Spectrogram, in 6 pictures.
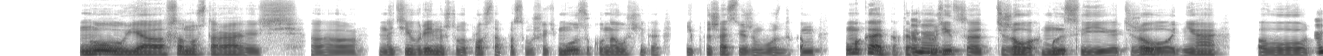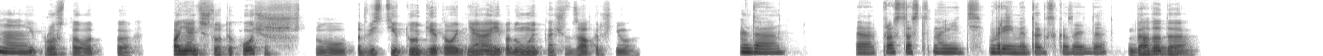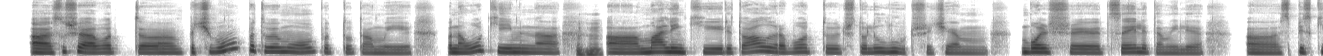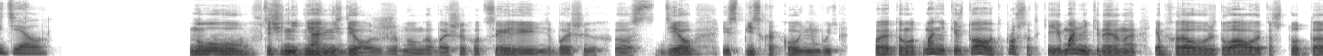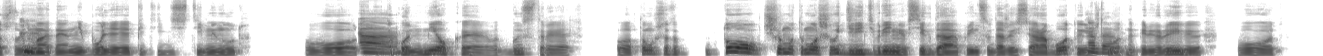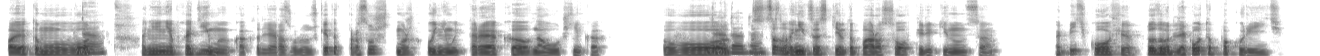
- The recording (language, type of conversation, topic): Russian, podcast, Как маленькие ритуалы делают твой день лучше?
- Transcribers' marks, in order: "что" said as "шту"; tapping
